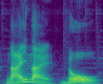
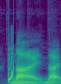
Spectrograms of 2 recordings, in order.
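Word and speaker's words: 奶奶: 할머니 " 에서 두 번째 글자는 중성 적 인 톤 이기 때문 에 첫 번째 글자 를 두 번째 톤 으로 바꿔야 하는 제 3 의 톤 조합이 아닙니다 . 그러니까 , " 나이 나이 ", 제발 그러지 마 . 어떻게 하시는 거 예요 ? " 나이 나이 ", 이렇게 해야 해 .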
